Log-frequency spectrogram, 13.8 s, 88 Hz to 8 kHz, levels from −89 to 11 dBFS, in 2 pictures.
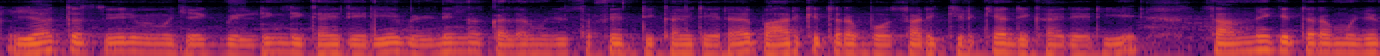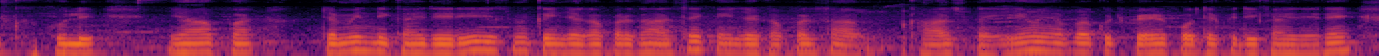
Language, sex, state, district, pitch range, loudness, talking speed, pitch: Hindi, male, Bihar, Lakhisarai, 115-125 Hz, -32 LUFS, 280 wpm, 120 Hz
